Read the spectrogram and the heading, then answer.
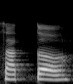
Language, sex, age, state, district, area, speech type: Odia, female, 18-30, Odisha, Kendrapara, urban, read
